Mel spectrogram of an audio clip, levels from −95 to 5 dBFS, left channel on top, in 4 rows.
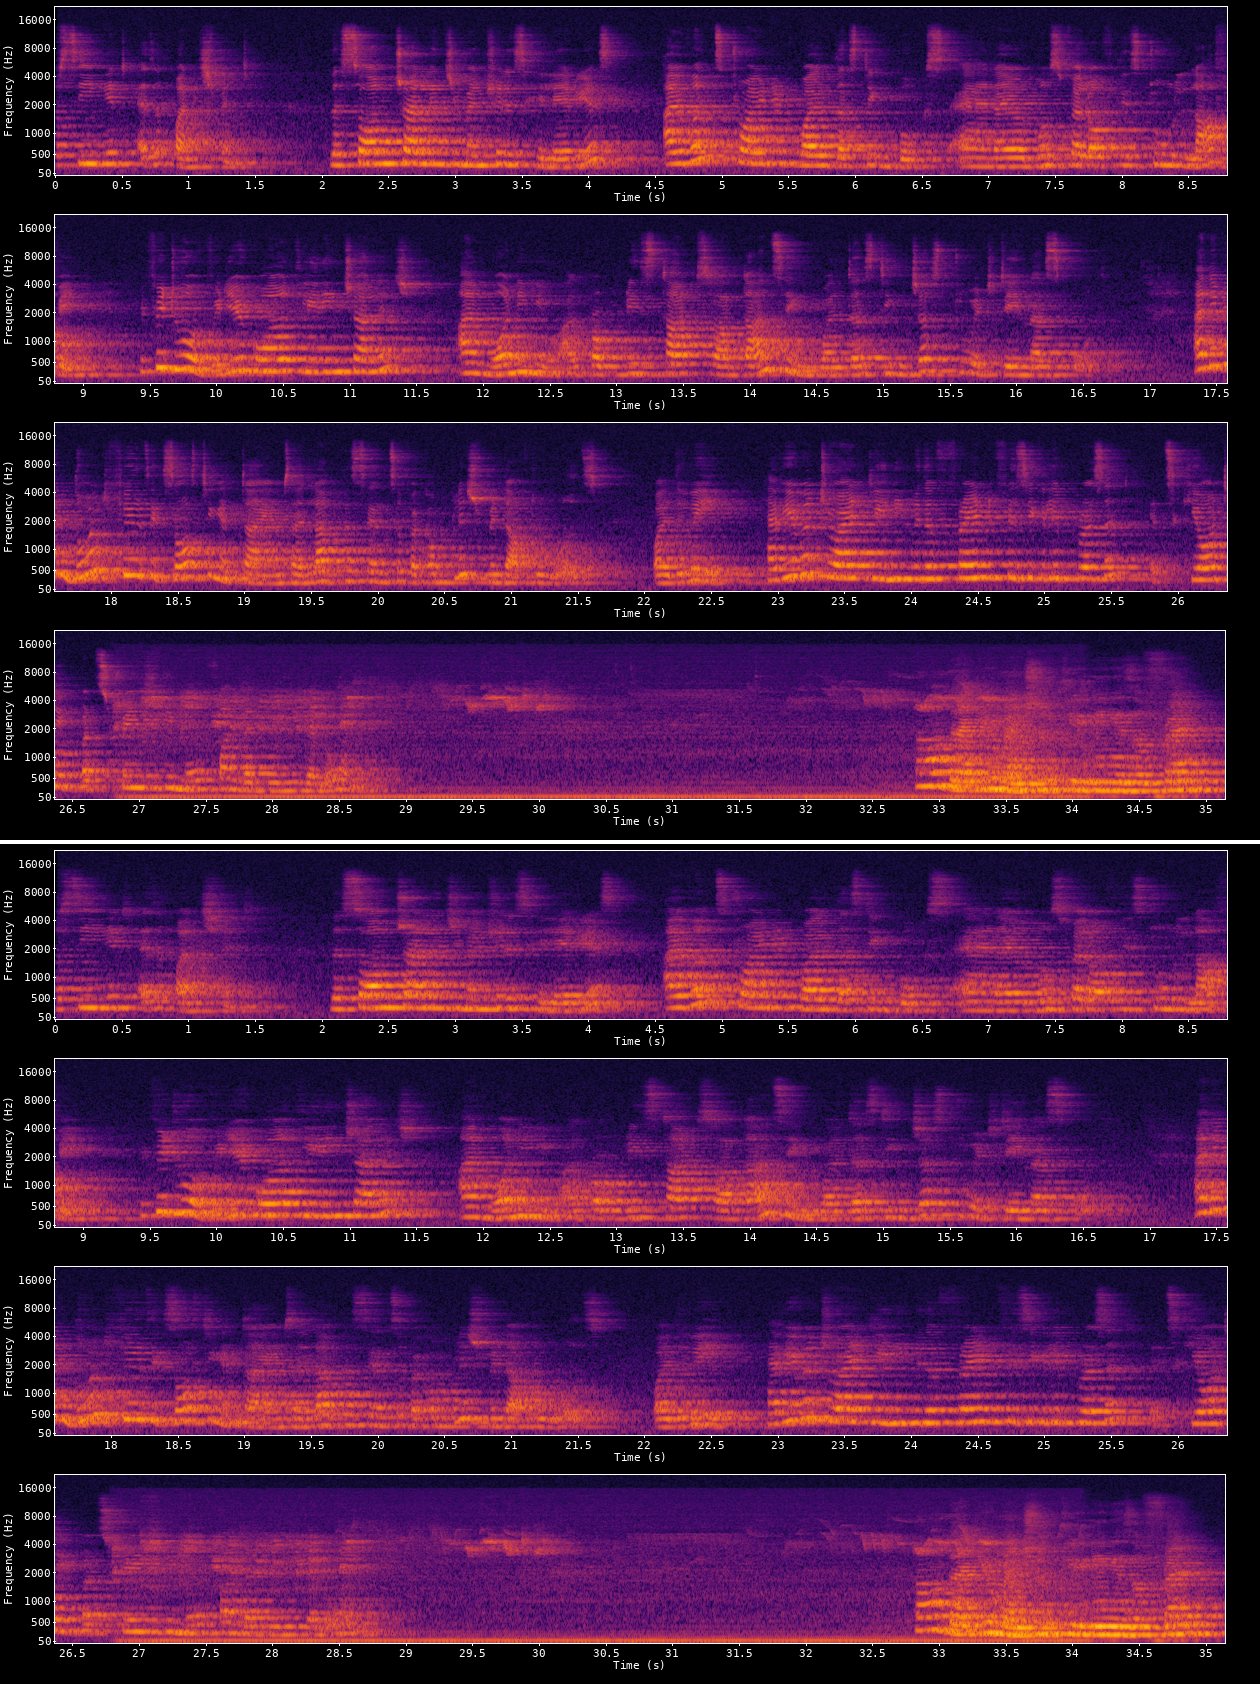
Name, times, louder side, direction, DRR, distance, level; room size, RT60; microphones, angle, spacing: voice 1, 0.0-1.4 2.1-4.2 4.6-9.1 9.4-11.5 11.8-16.6 17.3-21.6 22.1-22.6 22.9-28.7, left 1 dB, 45° left, 0 dB, 0.5 m, -24 dB
sound 1, 26.8-34.1, right 1 dB, 40° right, 0.8 m, -33 dB
voice 2, 32.8-34.9, right 2 dB, 80° right, -7 dB, 0.9 m, -16 dB
2.9 x 2.6 x 4.3 m, 1.3 s
head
